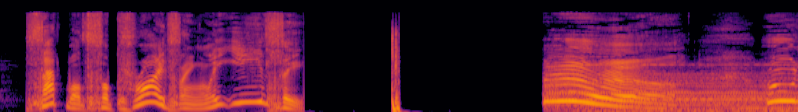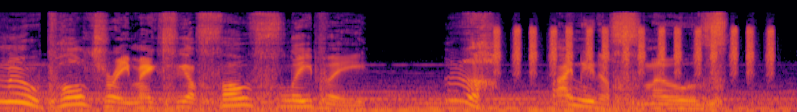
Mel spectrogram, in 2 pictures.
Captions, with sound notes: THAT WAS SURPRISINGLY EASY. [yawning] WHO KNEW POULTRY MAKES YOU SO SLEEPY. I NEED A SNOOZE.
